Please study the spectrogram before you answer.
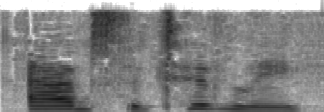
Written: absotively

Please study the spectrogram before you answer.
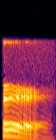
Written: Ur

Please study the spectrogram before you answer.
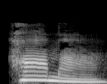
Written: hama

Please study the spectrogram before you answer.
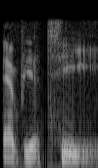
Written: amputee

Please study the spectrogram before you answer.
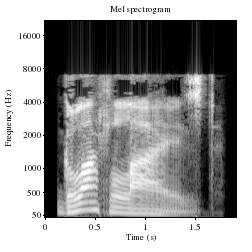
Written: glottalized

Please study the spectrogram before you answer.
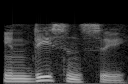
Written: indecency

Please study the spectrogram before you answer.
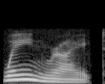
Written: wainwright

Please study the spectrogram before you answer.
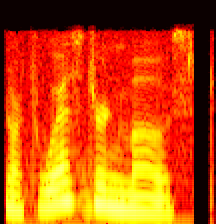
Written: northwesternmost

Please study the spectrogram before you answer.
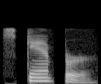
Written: scamper

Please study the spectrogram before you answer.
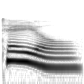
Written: tael

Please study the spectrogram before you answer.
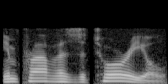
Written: improvisatorial

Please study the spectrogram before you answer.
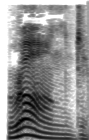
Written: wronged

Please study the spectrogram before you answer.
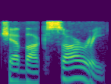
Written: Cheboksary

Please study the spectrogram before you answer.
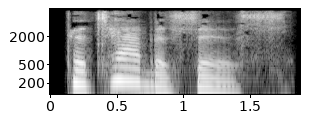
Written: katabasis

